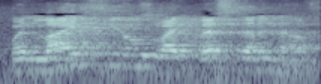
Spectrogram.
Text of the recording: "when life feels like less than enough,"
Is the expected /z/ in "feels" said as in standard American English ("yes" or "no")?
yes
